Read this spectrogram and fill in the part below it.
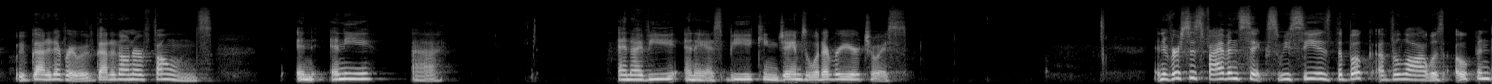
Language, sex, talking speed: English, female, 145 wpm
